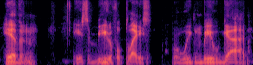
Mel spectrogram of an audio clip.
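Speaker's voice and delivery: gentle Hagrid. Acted. Hagrid telling Harry about heaven, low soft voice. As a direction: speak low and tender to a child.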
